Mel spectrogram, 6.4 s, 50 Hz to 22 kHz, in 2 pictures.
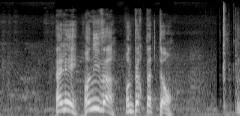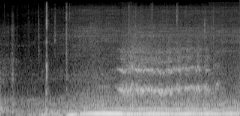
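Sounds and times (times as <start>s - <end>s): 
speech: 0.8s - 2.4s
car engine roaring as the car pulls away: 2.6s - 6.3s
sharp clicks: 2.8s - 4.3s
car tire squeal while pulling away: 4.0s - 6.3s.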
